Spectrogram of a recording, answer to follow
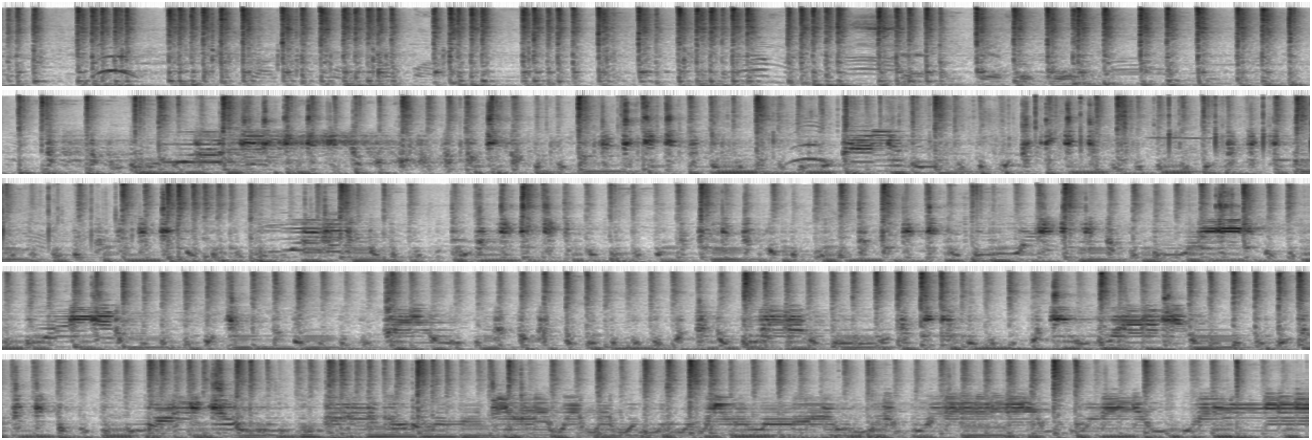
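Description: Cajon played in fast hand strokes, then about seven seconds in a bass cigar box guitar and a cigar box guitar come back in over it, carrying a steady bass groove with plucked notes on top.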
